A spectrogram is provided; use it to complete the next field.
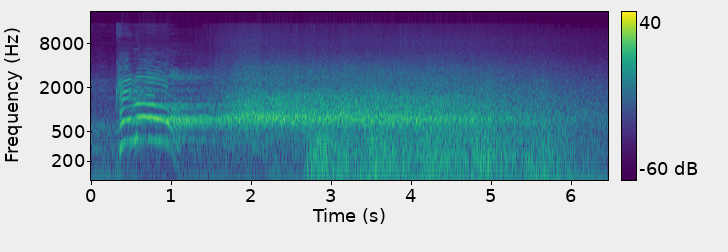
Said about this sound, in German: Kurz vor Mitternacht wurde über der Stadt ein Feuerwerk gezündet mit 29.000 Böllerschüssen und Raketen.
